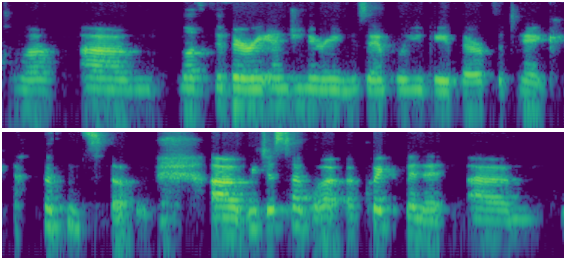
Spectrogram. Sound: chuckles

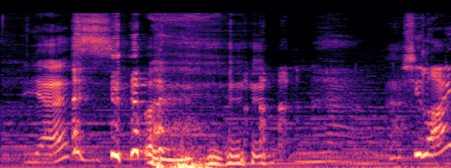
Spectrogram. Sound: laughs

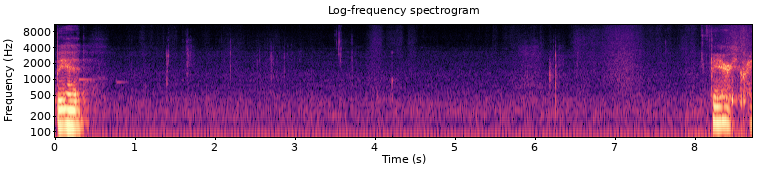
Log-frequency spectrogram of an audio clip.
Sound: silence

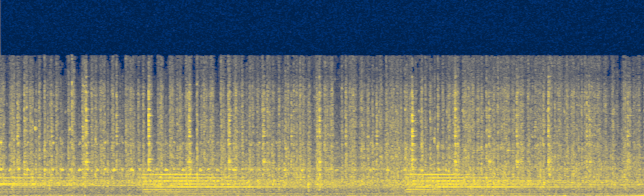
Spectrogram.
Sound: church bells ringing in distance

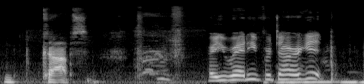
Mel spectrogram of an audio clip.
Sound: laughing

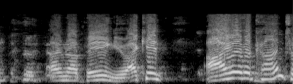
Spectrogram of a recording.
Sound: students laughing

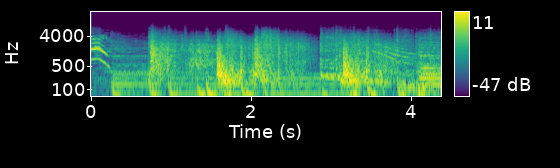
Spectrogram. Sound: guns roaring

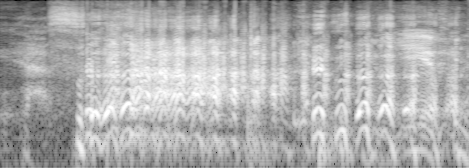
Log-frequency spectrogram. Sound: laughter

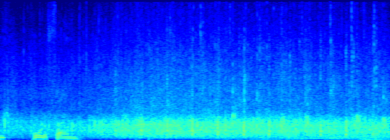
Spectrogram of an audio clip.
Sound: audience clapping

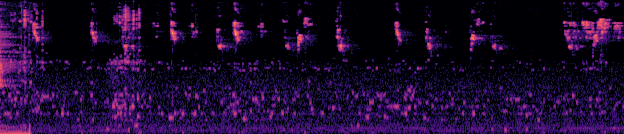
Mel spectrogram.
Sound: birds chirping

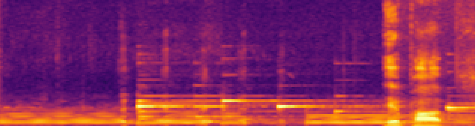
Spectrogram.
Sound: laughing

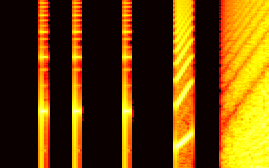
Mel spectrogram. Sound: video game beeping

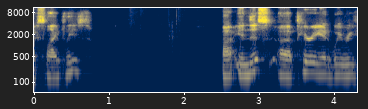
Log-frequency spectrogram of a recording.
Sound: rustling

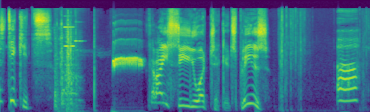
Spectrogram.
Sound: blows whistle

